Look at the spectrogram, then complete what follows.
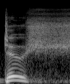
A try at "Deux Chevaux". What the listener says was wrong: Not douche. It's Deux Chevaux.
